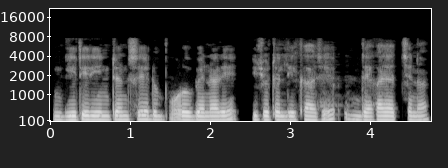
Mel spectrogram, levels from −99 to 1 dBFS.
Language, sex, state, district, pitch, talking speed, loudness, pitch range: Bengali, male, West Bengal, North 24 Parganas, 135 Hz, 175 wpm, -19 LUFS, 135-140 Hz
